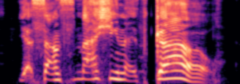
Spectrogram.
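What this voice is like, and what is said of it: Dreadful common fake English accent. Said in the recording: “That accent, I can't stand it. It's bloody dreadful. ... her accent may be common”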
